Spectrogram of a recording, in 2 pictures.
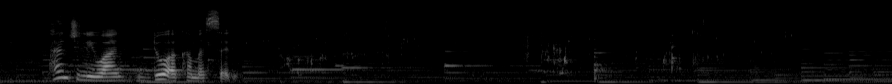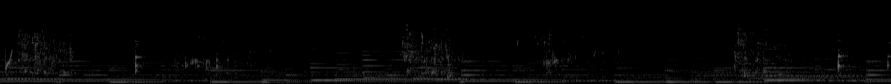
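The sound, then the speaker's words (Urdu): Doogh, a yogurt drink, pours and splashes from a glass into a pot of porridge in a brief liquid burst at the start, followed by a person talking over faint dribbling. “ایک glass دلیا کو پتیلی میں ڈالتے ہیں, پھر جی ہاں, ایک glass آپ نے اس کو ڈالا, پھر 5 گلاس دوغ اس میں اب شامل کریں گے.”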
